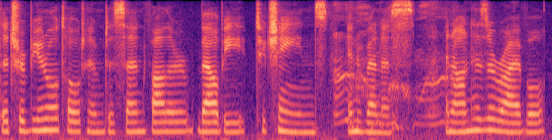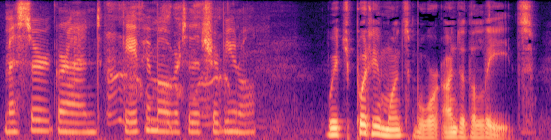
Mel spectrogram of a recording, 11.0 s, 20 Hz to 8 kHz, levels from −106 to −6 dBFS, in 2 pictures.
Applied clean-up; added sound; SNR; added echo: none; Cough; 15 dB; none.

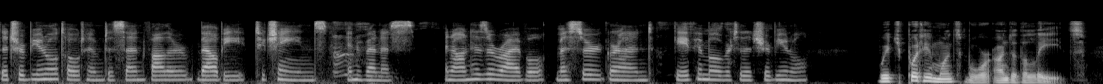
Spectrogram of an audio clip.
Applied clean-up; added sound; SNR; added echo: neural mask model DeepFilterNet 3.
